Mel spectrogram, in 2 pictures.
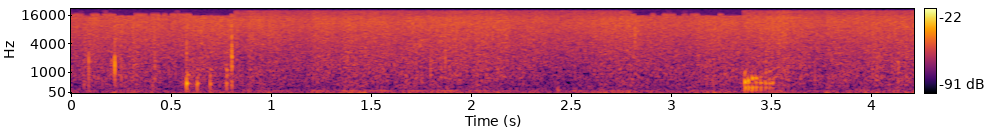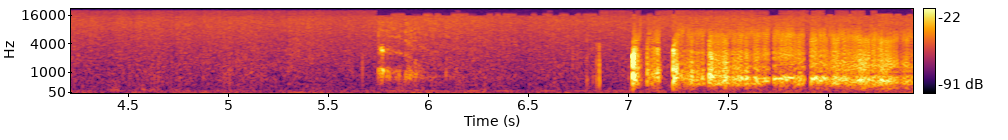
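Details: Ordinary stomach rumbling in a quiet room: a few brief gurgles, then a louder rumbling stretch at the end; normal bowel sounds.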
